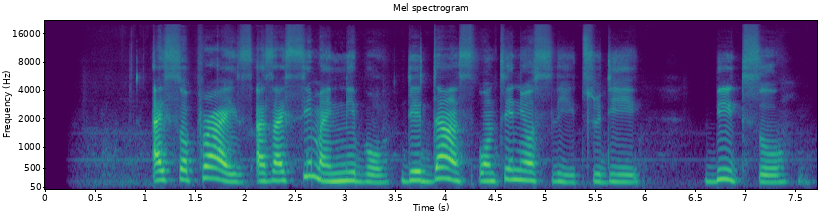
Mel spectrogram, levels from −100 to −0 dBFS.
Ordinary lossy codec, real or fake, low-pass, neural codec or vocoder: none; fake; none; autoencoder, 48 kHz, 128 numbers a frame, DAC-VAE, trained on Japanese speech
